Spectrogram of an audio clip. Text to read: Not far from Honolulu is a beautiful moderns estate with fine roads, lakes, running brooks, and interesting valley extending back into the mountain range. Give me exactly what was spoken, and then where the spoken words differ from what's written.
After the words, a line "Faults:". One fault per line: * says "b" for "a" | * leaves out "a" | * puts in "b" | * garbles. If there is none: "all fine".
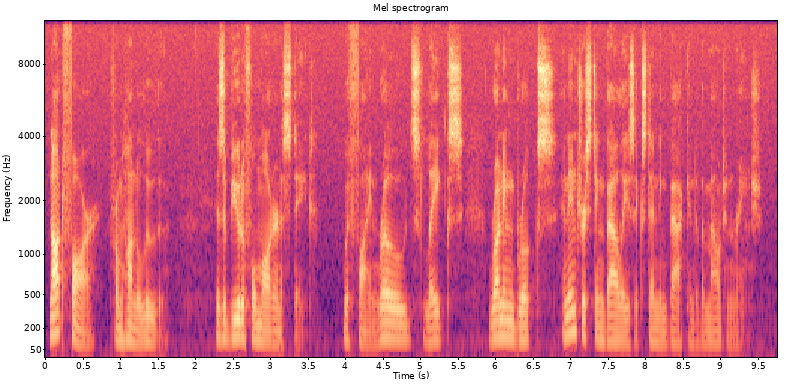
Not far from Honolulu is a beautiful modern estate with fine roads, lakes, running brooks, and interesting valleys extending back into the mountain range.
Faults:
* says "modern" for "moderns"
* says "valleys" for "valley"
